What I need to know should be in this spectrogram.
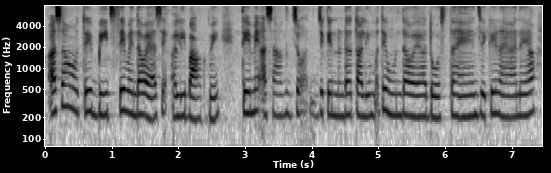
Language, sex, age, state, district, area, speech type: Sindhi, female, 18-30, Maharashtra, Thane, urban, spontaneous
